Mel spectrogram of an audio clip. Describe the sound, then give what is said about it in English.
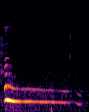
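A single long, wolf-like howl at the moon holds a steady pitch for over a second, then dips downward as it fades out. It's clear, with no talking. “Or you can just howl at the moon, and eventually we will we'll find you.”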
